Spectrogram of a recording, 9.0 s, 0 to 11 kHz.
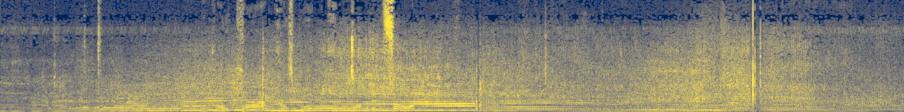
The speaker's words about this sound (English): So the Porsche down towards the first chicane. Through goes the number 8 Iron Lynx car.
